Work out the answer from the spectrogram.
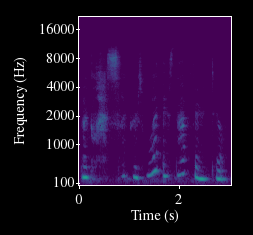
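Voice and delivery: sharp gasp, then a hushed whisper; breathless amazed whisper to the listeners. A narrator's reading. Narrator gasps at fairy tale clue.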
